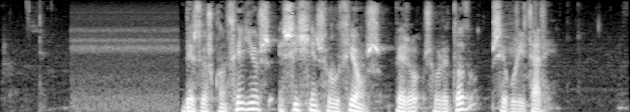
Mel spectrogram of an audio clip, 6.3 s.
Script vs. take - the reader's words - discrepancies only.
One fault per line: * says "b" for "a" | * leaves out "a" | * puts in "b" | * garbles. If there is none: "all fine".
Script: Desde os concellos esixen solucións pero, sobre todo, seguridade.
all fine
